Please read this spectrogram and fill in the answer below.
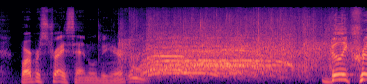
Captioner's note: cheers and applause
